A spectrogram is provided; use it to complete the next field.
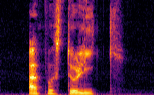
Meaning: apostolic
- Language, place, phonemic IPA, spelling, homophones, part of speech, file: French, Paris, /a.pɔs.tɔ.lik/, apostolique, apostoliques, adjective, Fr-apostolique.ogg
